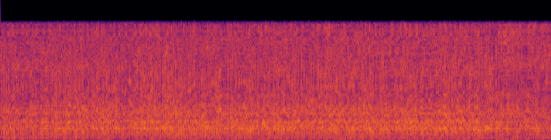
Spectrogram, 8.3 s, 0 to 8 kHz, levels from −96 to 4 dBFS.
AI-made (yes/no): yes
